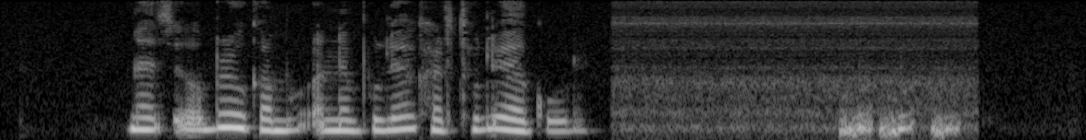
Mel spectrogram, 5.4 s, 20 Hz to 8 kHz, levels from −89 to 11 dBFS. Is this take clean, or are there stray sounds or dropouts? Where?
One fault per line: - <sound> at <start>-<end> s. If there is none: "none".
- laugh at 4.2-4.8 s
